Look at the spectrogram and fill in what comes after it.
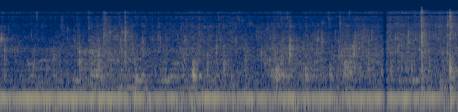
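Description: Pieces of goat meat frying in a shallow pan of hot oil: a steady sizzle full of small crackles and pops, with a steady low hum underneath.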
